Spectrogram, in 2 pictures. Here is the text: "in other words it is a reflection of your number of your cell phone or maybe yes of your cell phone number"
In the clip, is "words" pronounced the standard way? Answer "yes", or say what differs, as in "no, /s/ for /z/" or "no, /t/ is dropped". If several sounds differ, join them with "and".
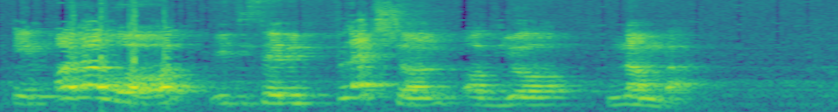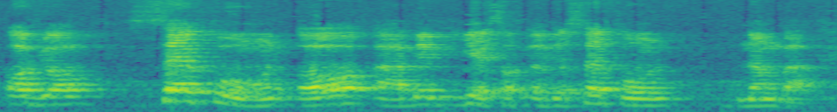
no, /z/ is dropped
